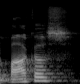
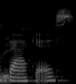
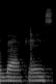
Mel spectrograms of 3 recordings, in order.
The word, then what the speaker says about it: Backus: morning okay uh angela bacos am i saying that correctly and no it's actually spelled incorrect i'm hooked on phonics i can i can say your name pronounce bacchus that goes okay thank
